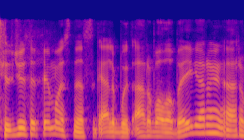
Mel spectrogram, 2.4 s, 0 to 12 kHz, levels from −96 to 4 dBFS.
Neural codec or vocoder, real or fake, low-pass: codec, 16 kHz, 4 kbps, X-Codec, HuBERT features, trained on balanced general audio; fake; 7.2 kHz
